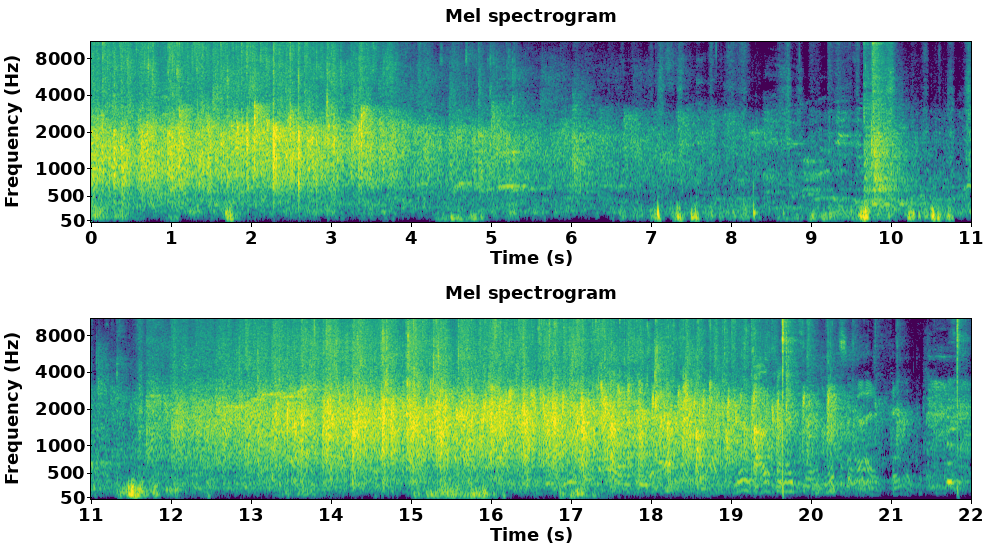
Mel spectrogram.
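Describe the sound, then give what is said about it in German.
Sustained audience applause, a dense crackling wash of many hands clapping that swells, dips briefly around the middle, then builds again, with a few scattered voices mixed in. “Ich würde sagen, am Applaus, den ich gehört habe, sie haben die Mutprobe bestanden, oder?”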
